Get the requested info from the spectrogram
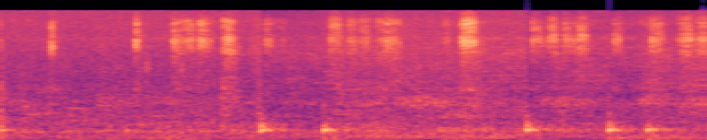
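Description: Marker pen writing on a whiteboard: a run of short scratchy strokes with small taps, over steady room noise.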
